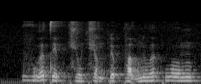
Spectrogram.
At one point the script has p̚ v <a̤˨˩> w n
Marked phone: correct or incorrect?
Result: incorrect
